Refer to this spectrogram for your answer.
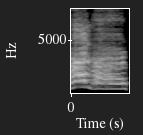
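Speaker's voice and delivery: full-on toad voice, very high and very loud. Showing chat what a full toad voice sounds like. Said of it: "If I wanna go full toad".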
